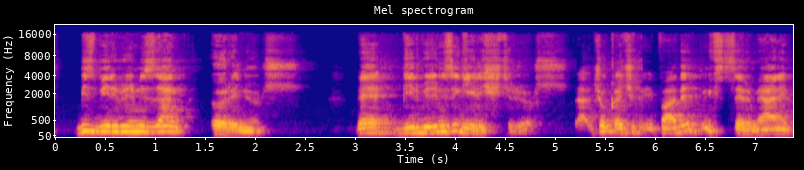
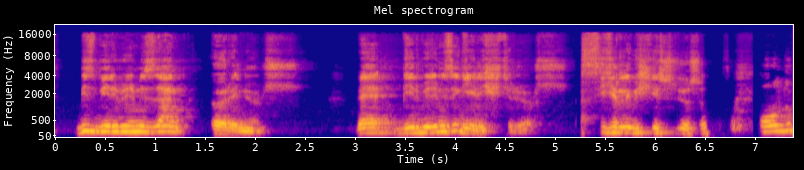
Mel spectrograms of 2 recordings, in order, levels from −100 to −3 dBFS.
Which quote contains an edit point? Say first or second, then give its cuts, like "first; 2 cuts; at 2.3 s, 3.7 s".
second; 1 cut; at 5.2 s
